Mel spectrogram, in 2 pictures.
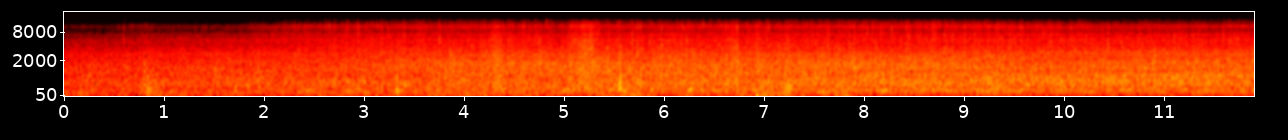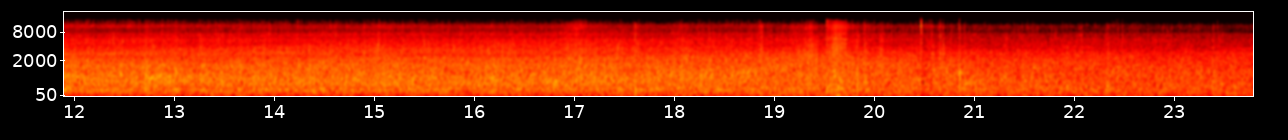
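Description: Shallow rocky creek babbling over stones: a steady rush of running water that swells a few seconds in and eases off near the end.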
